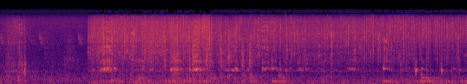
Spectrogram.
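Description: Bacon and eggs sizzle in a frying pan with a steady, close crackling hiss that swells after a quieter start and keeps going throughout, with no one speaking.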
